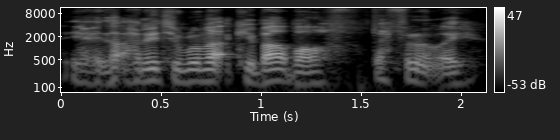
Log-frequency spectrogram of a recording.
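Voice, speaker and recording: A man's voice: mid-range voice, steady tone, racing, no echo, clean studio sound. An English man co-hosting a football podcast in casual chat, often restarting his sentences. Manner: hesitant, lots of repeated starts. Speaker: podcast co-host.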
